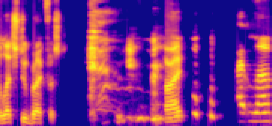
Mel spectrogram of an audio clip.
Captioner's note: laughing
